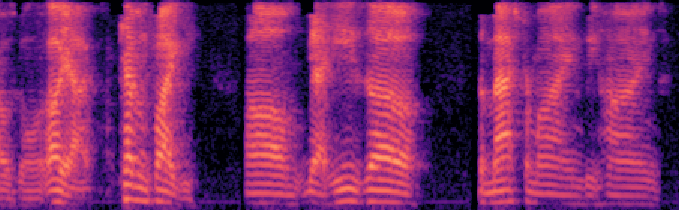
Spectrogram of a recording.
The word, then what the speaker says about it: Feige: And it's pronounced Feige. – Whatever. That's not how I say it.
